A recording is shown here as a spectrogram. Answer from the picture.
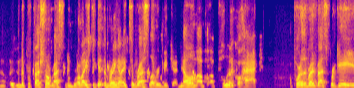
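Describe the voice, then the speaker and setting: Talking at a very fast pace with an American accent, a man uses lively intonation and vocal fry in a bright, sharp tone, recorded dry and close with no echo. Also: fairly high pitch for a man. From Philadelphia suburbs, US. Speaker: political activist, former professional wrestler. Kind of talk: casual chat. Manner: halting.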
